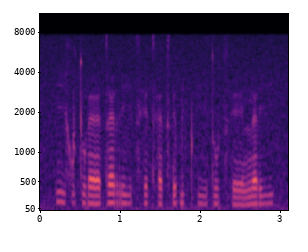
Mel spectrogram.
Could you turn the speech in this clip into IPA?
i x u t u ɾ ɛː t ɛ r iː t͡sʰ e tʰ ɛ t͡sʼ ɪ ɓ i pʰ iː t u t͡sʰ eː n ɛ ɾ iː

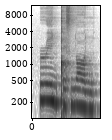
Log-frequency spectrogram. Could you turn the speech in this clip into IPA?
ɹ e ɲ ǃ e s ɲ ɒ ɲ

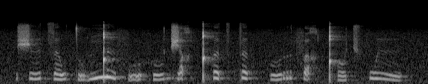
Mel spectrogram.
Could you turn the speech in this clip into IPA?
ʃ ɨ˨˩˦ t͡s ə˨˩˦ w t ṵ˨˩˦ ʎ ŋ͡ǃ ɨ˥˩ f ṵ˨˩˦ h u˨˩˦ d͡ʒ ə̰˥˩ χ ǃʰ ə˥˩ t͡s t ə˥˩ kː u˨˩˦ r f ə̰˥˩ χ ǃʰ o˨˩˦ t͡ʃ f w ɨ˥˩

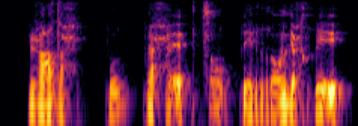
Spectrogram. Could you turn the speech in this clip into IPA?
ɭ ɛ dˤ ɘ ħ pː o pː ɘ ħ ɛ | t͡s ɔ pː e r ɔ lʲ ø ħ k͡p e

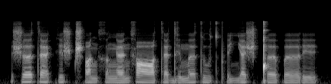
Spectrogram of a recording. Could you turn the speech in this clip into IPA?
ʃ ɜ t æ k ɪ ʃ t͡ʃʼ ɑ n x ʌ ŋ æ n x ɑː t æ d ɪ m ɜ t u t pʼ ɛ ʎ æ ʃ ǃ ɜ p ɜː ɾ ɪ

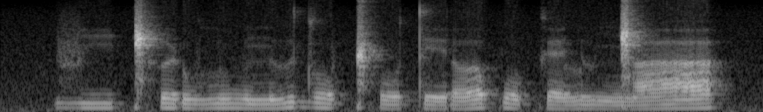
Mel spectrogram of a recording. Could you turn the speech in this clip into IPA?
v i ǁʰ ɯ ɽ u l u n ɯ d o ǁʰ o t e ɾ ʌ p o k ɛ l ɯ ŋ͡ǁ a

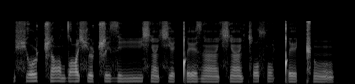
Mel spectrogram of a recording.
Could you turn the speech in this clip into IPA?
ɕ o ʈ͡ʂ ĩ dˤ u ɕ ø ʈ͡ʂ i z iː ɕ æ̃ ɕ e ǃ e z æ̃ː ɕ æ̃ c y sˤ ũ ǃ e ǁ ũ

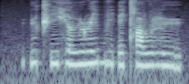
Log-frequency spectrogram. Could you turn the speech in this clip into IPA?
ʔ y t͡ʃʼ i ç œ v y ɭ i b i ʔ e cʰ ɑ v u ɮ y

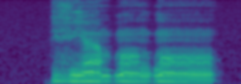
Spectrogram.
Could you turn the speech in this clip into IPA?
vʲ ã ɓ õ ɠ õ

